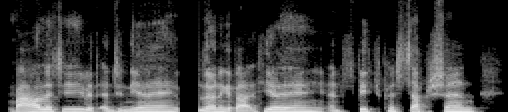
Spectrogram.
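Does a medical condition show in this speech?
Yes: severe to profound hearing loss, early-onset; cochlear implant user; severe to profound loss from early age, childhood body-worn aids both ears, left ear deterioration, vertigo; left cochlear implant one year, hearing aid other ear, speech rehab, voices robotic first, now natural; early intervention at summer speech school in New Jersey, learned to speak and listen, speech-in-noise difficulty.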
